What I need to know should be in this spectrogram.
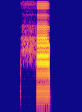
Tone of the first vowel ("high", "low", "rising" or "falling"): high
